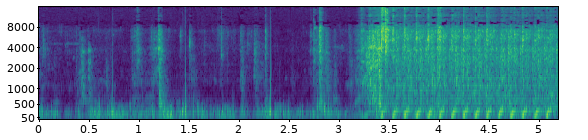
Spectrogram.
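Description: After a few seconds of clattering, sputtering attempts, a small engine catches and settles into a fast, steady putter, loud and close.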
